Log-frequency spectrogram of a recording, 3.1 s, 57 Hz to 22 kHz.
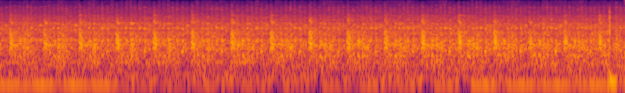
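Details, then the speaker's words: Ford Excursion with 7.3 Powerstroke diesel, ~500 hp build (Full Force hybrid injectors, dual fuel pumps, KC turbo, S&B intake), freshly reassembled, on a Jelly Built tune for single-shot injectors: even, steady idle clatter with regular ticks, no misses or knocks, "purring like a kitten"; normal idle. "Listen at it. Purring like a kitten. Well, Sounds good."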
